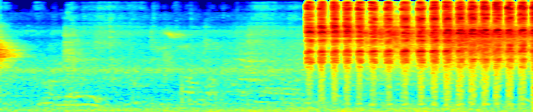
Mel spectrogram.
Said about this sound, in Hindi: देखो कितना ज्यादा चिल्लाने लग गई बजीस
